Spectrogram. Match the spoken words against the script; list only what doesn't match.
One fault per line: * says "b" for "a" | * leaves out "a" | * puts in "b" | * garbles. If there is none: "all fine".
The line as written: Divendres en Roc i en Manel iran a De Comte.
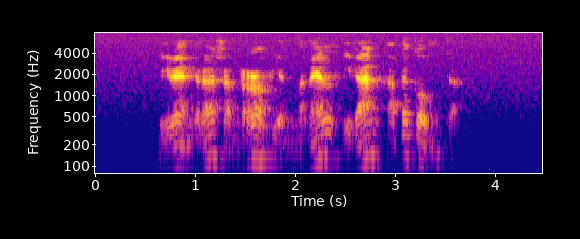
all fine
